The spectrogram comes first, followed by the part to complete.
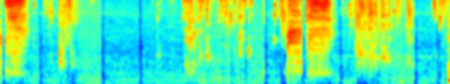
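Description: Close-miked mouth sounds of a person biting and chewing candy, in irregular short bursts, with a quieter stretch about a second in.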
